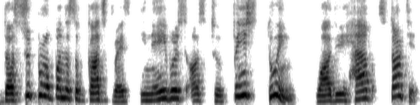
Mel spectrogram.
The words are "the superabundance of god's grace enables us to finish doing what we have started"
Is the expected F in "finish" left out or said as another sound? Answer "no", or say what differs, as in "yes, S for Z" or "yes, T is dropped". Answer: no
